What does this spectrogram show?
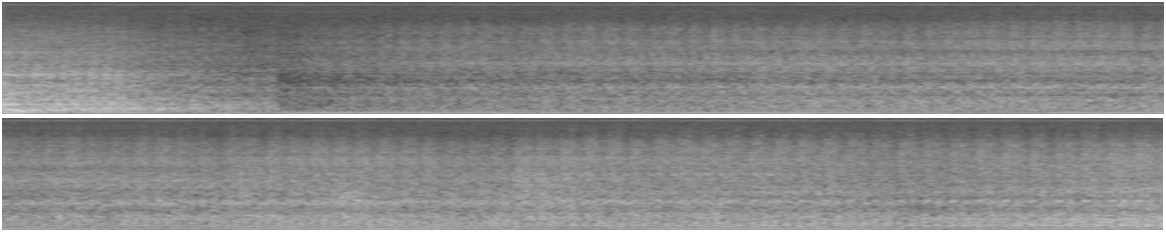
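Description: Engine of an old car running as it drives toward the listener, growing gradually louder as it comes closer. Background music fades out in the first second or so.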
